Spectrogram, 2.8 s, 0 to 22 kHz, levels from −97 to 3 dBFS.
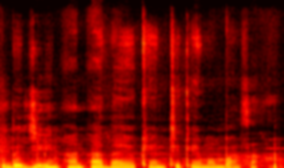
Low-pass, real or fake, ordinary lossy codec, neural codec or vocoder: none; fake; none; vocoder, 44.1 kHz, 128 mel bands, Pupu-Vocoder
